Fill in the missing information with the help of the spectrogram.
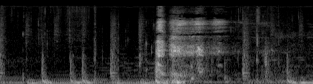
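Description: A crisp crunch as someone bites into a chocolate-coated curd snack, one bright crackling bite midway, surrounded by soft munching and handling noises, with no talking.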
